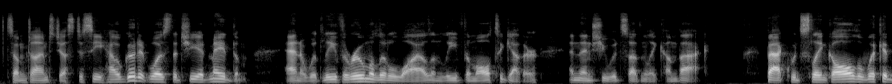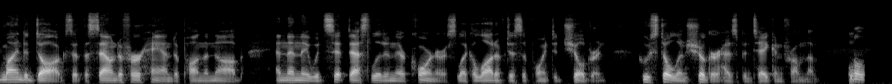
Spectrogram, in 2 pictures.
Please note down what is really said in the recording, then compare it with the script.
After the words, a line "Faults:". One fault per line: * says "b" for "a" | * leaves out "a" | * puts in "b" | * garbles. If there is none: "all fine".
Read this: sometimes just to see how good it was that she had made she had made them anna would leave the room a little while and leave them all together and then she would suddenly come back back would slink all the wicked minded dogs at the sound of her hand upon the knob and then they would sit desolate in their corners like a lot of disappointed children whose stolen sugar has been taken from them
sometimes just to see how good it was that she had made them anna would leave the room a little while and leave them all together and then she would suddenly come back back would slink all the wicked minded dogs at the sound of her hand upon the knob and then they would sit desolate in their corners like a lot of disappointed children whose stolen sugar has been taken from them
Faults:
* leaves out "she had made"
